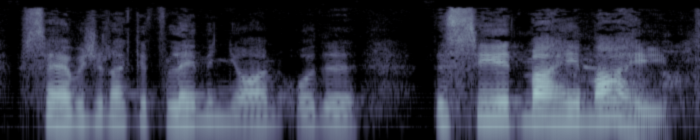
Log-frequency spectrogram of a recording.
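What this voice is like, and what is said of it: Badly done put-on fancy accent. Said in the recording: “this is butchering some kind of accent.”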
